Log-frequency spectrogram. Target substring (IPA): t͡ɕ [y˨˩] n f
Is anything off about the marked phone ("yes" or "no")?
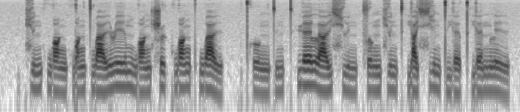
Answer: yes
